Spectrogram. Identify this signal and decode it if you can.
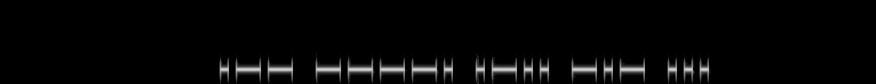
Morse code, heard as a keyed tone, about 15 wpm, 700 Hz. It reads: W9LKS
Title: USA Call Signs - 5 Characters - Repeated 2x - 15wpm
